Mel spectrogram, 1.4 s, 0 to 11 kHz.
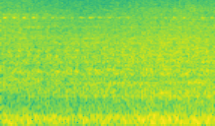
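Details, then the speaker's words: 1998 Mustang GT 4.6 V8, 5-speed manual, at idle: rough whirring in the engine note that fully quiets when the clutch is pressed; a worn throw-out or pilot bearing is suspected, not yet confirmed. "that noise that you hear is uh the draw bearing or the pilot bearing one of the two not sure yet you can hear it definitely goes away once you press on the clutch completely quiets down"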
